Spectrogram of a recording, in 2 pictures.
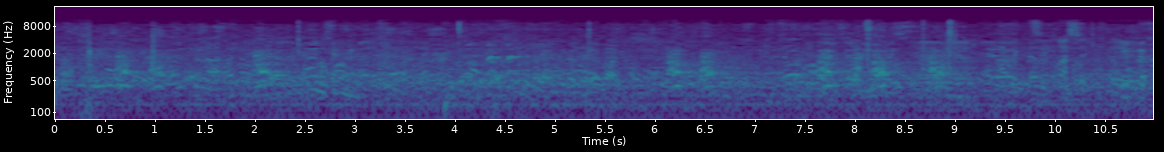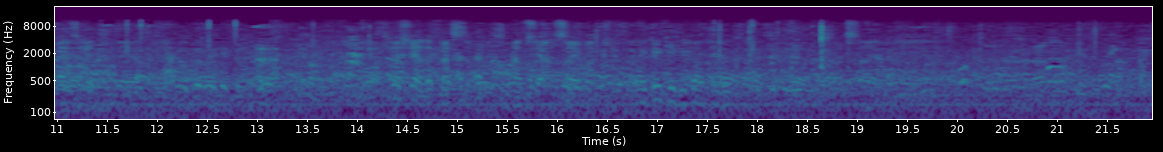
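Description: A large audience of men and women chatters all around in a big echoing hall.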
